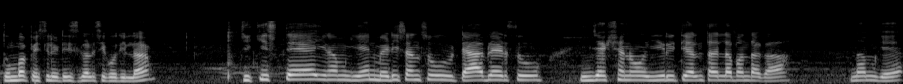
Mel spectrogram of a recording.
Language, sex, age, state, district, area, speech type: Kannada, male, 18-30, Karnataka, Chamarajanagar, rural, spontaneous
